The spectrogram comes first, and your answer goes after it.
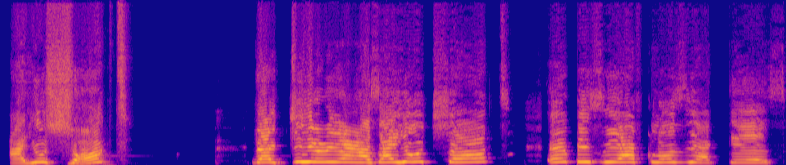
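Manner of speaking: high, slow, loud shouting at the audience; stunned and thrilled announcement; excited shout. Real, not acted. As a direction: call it out to the whole nation in disbelief. Announcing APC closed case, shouting.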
